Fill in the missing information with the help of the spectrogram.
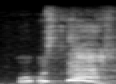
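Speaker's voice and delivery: high, surprised cry; startled cry. Acted. Teddy Bear startled by cold water, high and surprised. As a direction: jump at the splash. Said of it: "he cried".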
